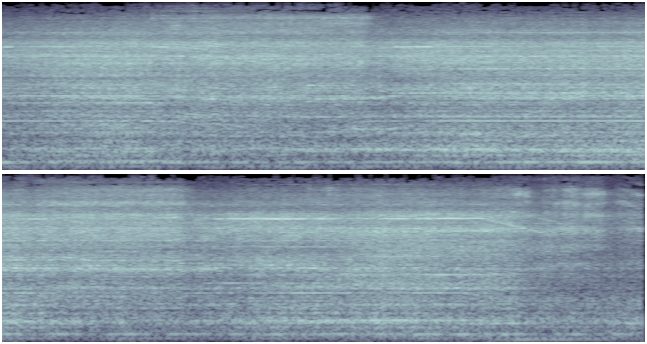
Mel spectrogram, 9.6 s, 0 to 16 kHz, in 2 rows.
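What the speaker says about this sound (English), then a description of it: "I have to use the grinder fair near to the cut" An angle grinder works near a square 90-degree cut on a homemade slip harpoon tip, giving a steady, loud, high-pitched grinding whine that holds almost unbroken throughout with slight swells.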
